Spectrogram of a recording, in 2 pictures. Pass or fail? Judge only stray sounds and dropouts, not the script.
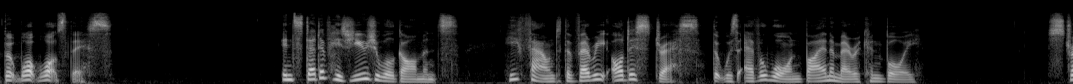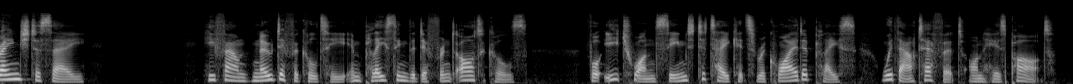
pass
